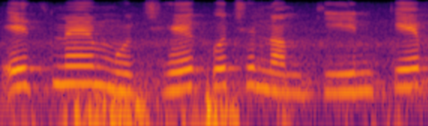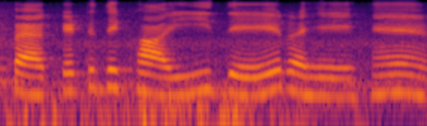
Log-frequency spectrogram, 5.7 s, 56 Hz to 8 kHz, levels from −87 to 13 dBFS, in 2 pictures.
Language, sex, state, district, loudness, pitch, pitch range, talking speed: Hindi, female, Madhya Pradesh, Katni, -18 LUFS, 225 Hz, 210-260 Hz, 105 wpm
